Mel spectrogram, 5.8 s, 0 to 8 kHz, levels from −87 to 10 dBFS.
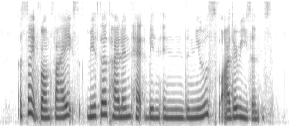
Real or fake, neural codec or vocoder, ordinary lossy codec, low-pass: fake; codec, 16 kHz, 4.8 kbps, FACodec; none; none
